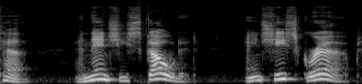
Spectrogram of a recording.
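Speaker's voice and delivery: plain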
